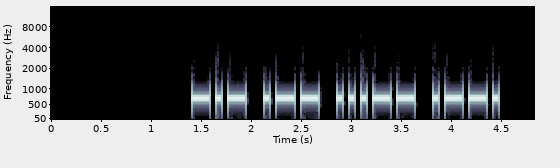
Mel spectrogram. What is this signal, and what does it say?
Morse code, heard as a keyed tone, about 20 wpm, 700 Hz. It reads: KW3P
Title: USA Call Signs - 4 Characters - Repeated 3x - 20wpm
